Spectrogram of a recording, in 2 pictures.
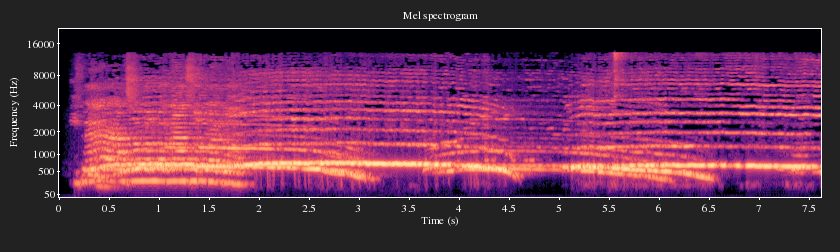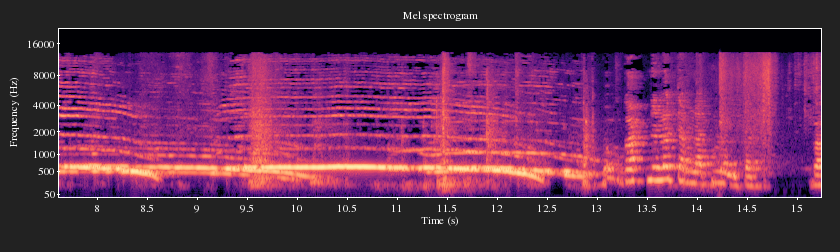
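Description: Several women ululate loudly and continuously close by.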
